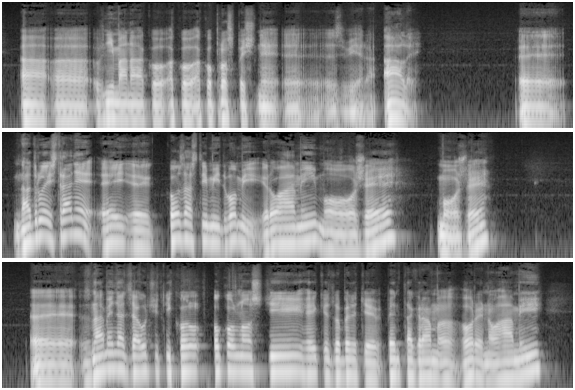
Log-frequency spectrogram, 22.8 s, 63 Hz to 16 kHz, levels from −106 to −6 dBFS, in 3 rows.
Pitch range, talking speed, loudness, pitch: 90-130 Hz, 95 wpm, -22 LUFS, 110 Hz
